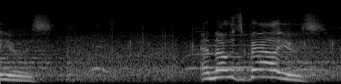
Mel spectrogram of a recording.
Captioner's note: cheers and Applause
